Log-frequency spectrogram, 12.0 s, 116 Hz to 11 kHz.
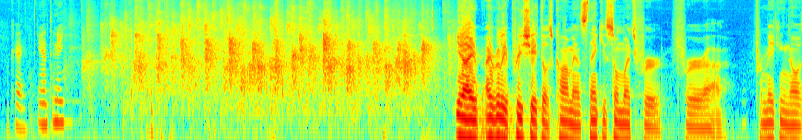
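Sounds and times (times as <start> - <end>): audience applauding: 1.0 - 7.2.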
